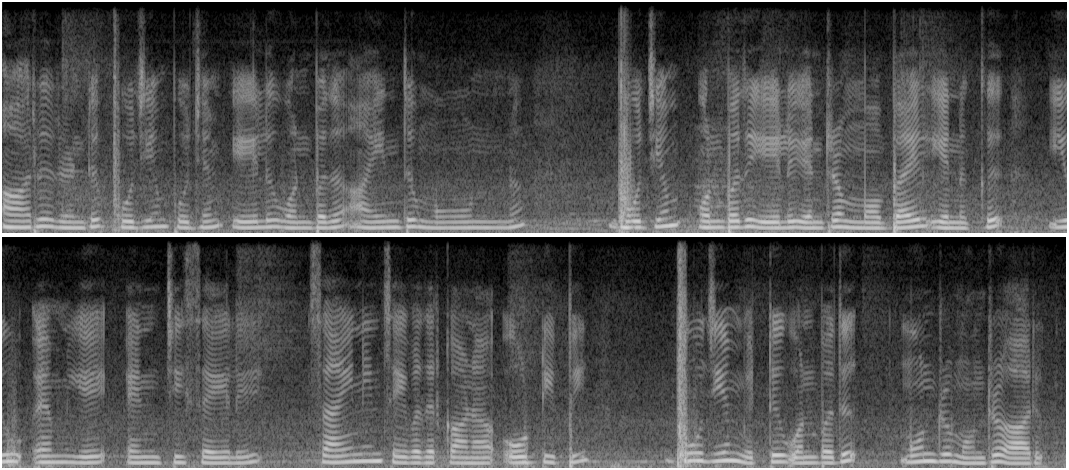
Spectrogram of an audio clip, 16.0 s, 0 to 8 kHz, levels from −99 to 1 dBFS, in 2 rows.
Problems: background sounds at intervals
